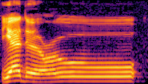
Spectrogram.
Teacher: आइन के बाद वाव मद्दा है, इसको हमने 1 सेकंड लंबा करना है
